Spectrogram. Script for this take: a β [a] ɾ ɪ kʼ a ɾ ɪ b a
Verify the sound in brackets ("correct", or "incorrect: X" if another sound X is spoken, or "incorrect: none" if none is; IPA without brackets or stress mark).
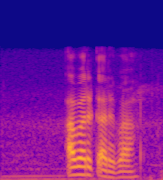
correct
